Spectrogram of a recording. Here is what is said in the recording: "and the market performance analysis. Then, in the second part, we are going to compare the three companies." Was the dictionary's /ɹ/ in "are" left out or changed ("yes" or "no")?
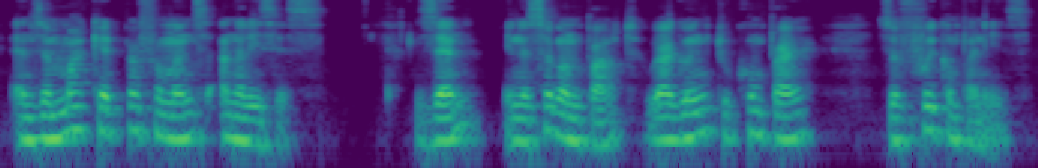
no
